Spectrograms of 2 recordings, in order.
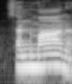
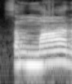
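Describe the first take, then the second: First: सम्मान said as "sanmaana"; Telugu-style mispronunciation. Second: सम्मान with a held "mm"; double m. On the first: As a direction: put an n before मान in सम्मान. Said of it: "Telugu भाषा में बहुत से लोग कहते हैं". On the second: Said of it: "होना चाहिए". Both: Shown as a demonstration.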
